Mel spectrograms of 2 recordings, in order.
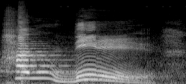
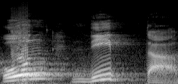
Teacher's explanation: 두 단어지만 이어서 한마디로 발음할 때도 니은 첨가가 일어나요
